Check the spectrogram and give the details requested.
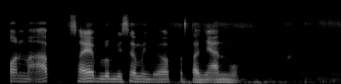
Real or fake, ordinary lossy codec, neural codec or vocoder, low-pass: fake; MP3, 96 kbps; codec, 24 kHz, 1.2 kbps, DualCodec; 10.8 kHz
